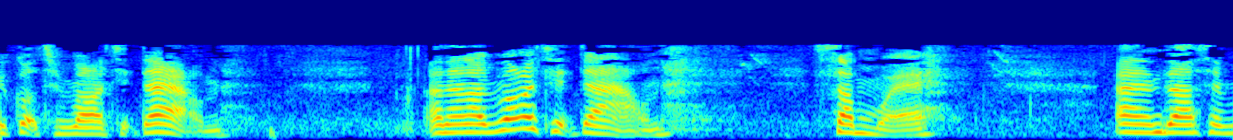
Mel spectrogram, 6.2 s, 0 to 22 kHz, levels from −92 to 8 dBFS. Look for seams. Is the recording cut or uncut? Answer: uncut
